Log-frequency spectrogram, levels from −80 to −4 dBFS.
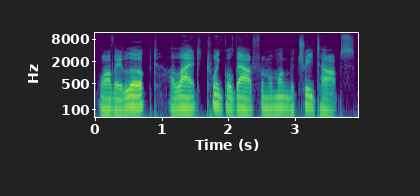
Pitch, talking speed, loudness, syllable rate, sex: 105 Hz, 180 wpm, -20 LUFS, 4.5 syllables/s, male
